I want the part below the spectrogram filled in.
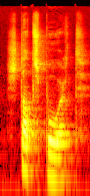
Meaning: city gate
- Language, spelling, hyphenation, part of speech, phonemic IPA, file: Dutch, stadspoort, stads‧poort, noun, /ˈstɑts.poːrt/, Nl-stadspoort.ogg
